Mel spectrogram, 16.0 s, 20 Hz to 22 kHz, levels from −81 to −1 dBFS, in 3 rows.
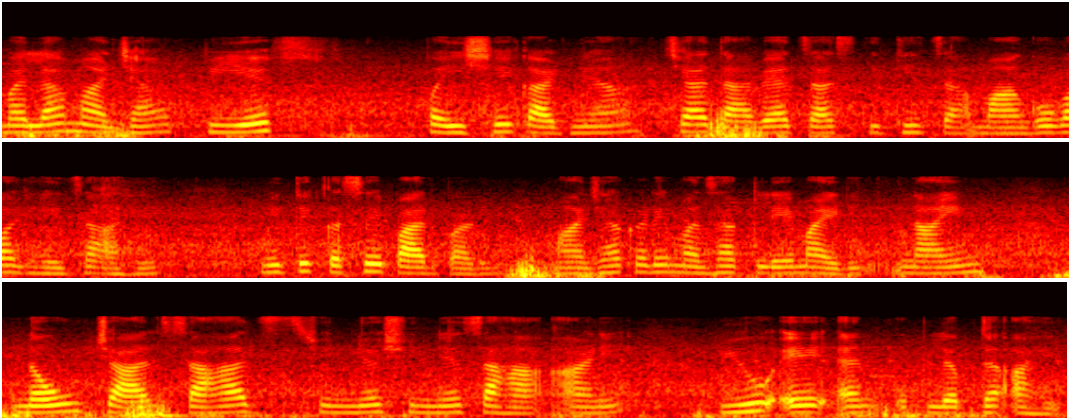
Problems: constant background noise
